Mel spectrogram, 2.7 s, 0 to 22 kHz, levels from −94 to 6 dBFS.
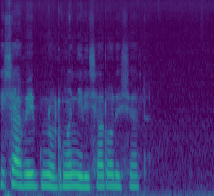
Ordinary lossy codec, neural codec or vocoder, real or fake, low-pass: none; vocoder, 44.1 kHz, 128 mel bands, Pupu-Vocoder; fake; none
